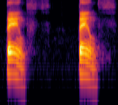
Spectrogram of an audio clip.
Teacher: É um som que você vai colocar a sua língua atrás dos dentes e ali vai sair um som mais esfregado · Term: pronúncia do TH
